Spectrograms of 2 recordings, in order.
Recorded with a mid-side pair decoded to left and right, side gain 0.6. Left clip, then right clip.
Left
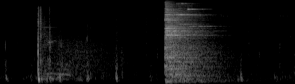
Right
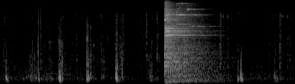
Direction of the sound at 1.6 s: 60° right.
